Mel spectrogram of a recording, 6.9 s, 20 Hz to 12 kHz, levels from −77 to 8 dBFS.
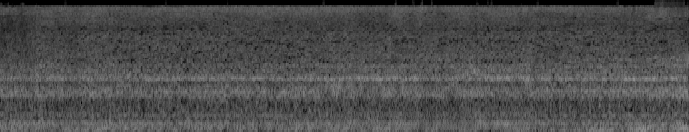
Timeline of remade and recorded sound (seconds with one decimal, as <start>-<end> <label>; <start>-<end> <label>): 0.0-0.5 recorded; 0.5-1.1 remade; 1.1-3.2 recorded; 3.2-5.4 remade; 5.4-6.9 recorded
